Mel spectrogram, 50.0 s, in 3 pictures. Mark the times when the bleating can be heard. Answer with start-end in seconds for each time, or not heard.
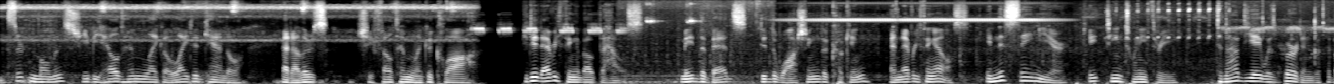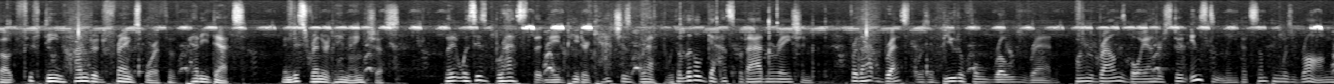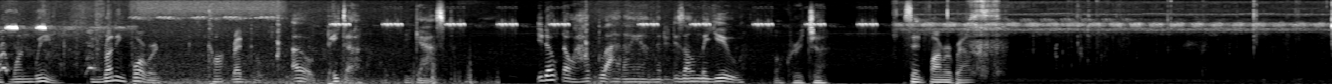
37.6-39.6.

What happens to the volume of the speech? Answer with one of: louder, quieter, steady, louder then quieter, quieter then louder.
quieter.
